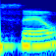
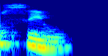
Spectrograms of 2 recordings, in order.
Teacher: céu aberto, seu fechado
